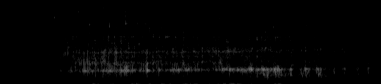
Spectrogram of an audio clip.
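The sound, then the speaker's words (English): 14-year whiskey pours steadily into a glass for a few seconds, a gurgling stream with a faintly rising pitch as the glass fills, then trails off. No one speaks. “I'm going to go ahead and pour this 14 year.”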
